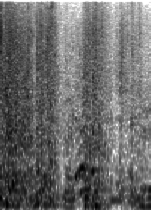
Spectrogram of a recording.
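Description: Clothing and boots scraping and rustling against the rock walls of a tight cave passage as a caver crawls through, with handling knocks on the camera and some low voices.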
